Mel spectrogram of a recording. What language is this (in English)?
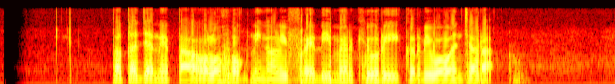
Sundanese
